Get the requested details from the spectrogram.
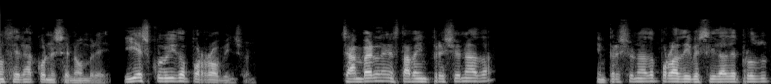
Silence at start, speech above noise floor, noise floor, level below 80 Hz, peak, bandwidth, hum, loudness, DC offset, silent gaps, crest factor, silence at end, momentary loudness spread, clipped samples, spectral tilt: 0 s; over 69 dB; under -90 dBFS; -56 dBFS; -2 dBFS; 8.8 kHz; none; -21 LUFS; under 0.1%; 1.13-1.23 s, 2.57-3.40 s, 4.96-5.96 s; 20 dB; 0 s; 12 LU; under 0.1%; -7 dB/octave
